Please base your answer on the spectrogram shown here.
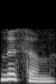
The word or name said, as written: lissom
